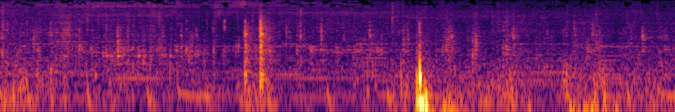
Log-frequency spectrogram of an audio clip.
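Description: A full pressure canner being shifted across the stovetop: small metallic clinks and scrapes, then one heavy thump about four seconds in as it is set down on the cool side of the range.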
